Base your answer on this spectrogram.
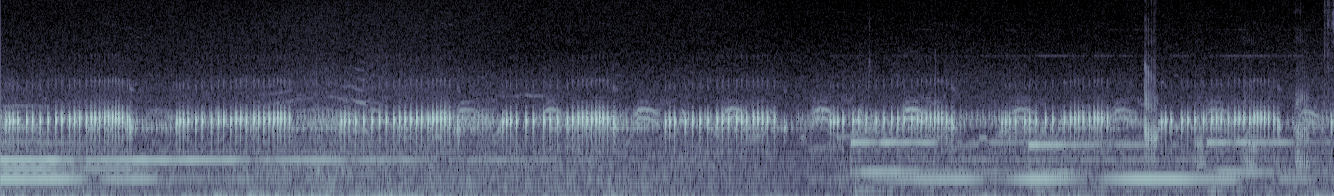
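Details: Natterjack toads call in chorus on a warm May evening from small islets of a bare, rocky outer archipelago. Males inflate their vocal sacs at night to attract females, producing a loud, rolling, ratchet-like churr in long overlapping trills.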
